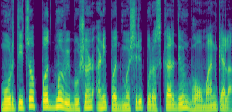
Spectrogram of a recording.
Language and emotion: Goan Konkani, neutral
